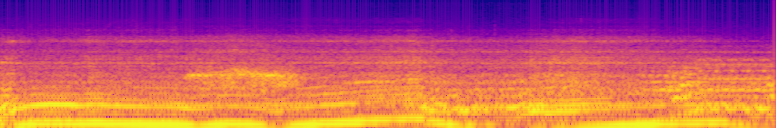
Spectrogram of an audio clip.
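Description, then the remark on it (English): A car engine revs loudly and climbs in pitch as the vehicle accelerates, heading for Canyon City, a steady rumble that dips briefly before surging again as it pulls away. “Jump in and we'll be on our way. All right. But I wish you'd keep this crate down to driving speed for a change.”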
